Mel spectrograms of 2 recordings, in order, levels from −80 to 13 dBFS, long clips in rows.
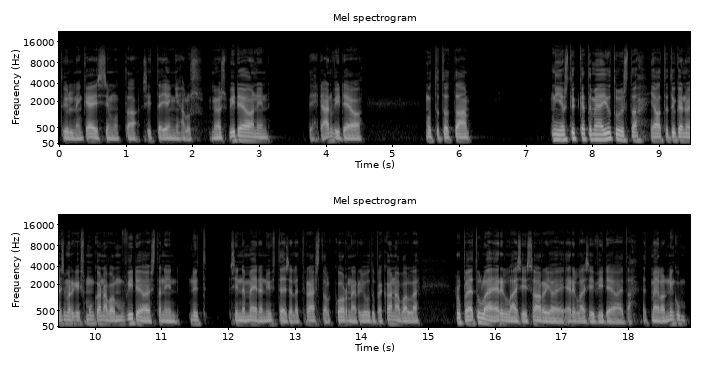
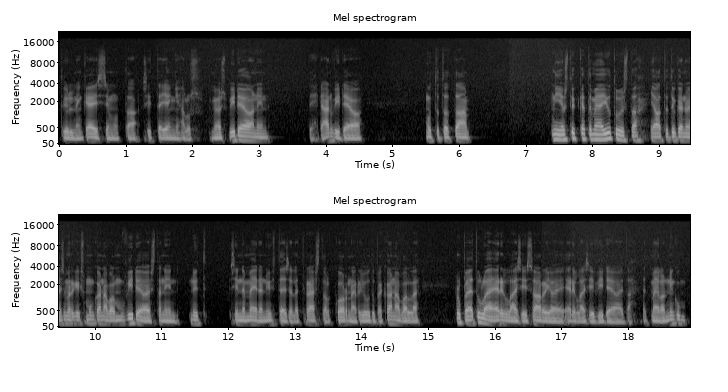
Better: first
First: none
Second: hiss; faint; throughout; 20 dB below the speech

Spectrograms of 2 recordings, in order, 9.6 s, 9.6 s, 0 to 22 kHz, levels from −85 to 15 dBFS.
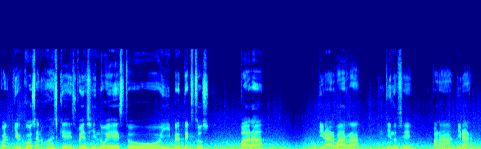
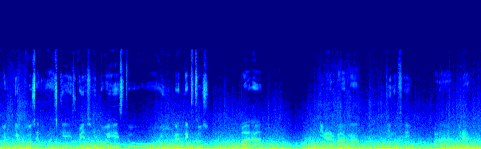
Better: first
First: wind noise on the microphone; occasional gusts; 10 dB below the speech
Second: wind noise on the microphone; heavy; 5 dB above the speech

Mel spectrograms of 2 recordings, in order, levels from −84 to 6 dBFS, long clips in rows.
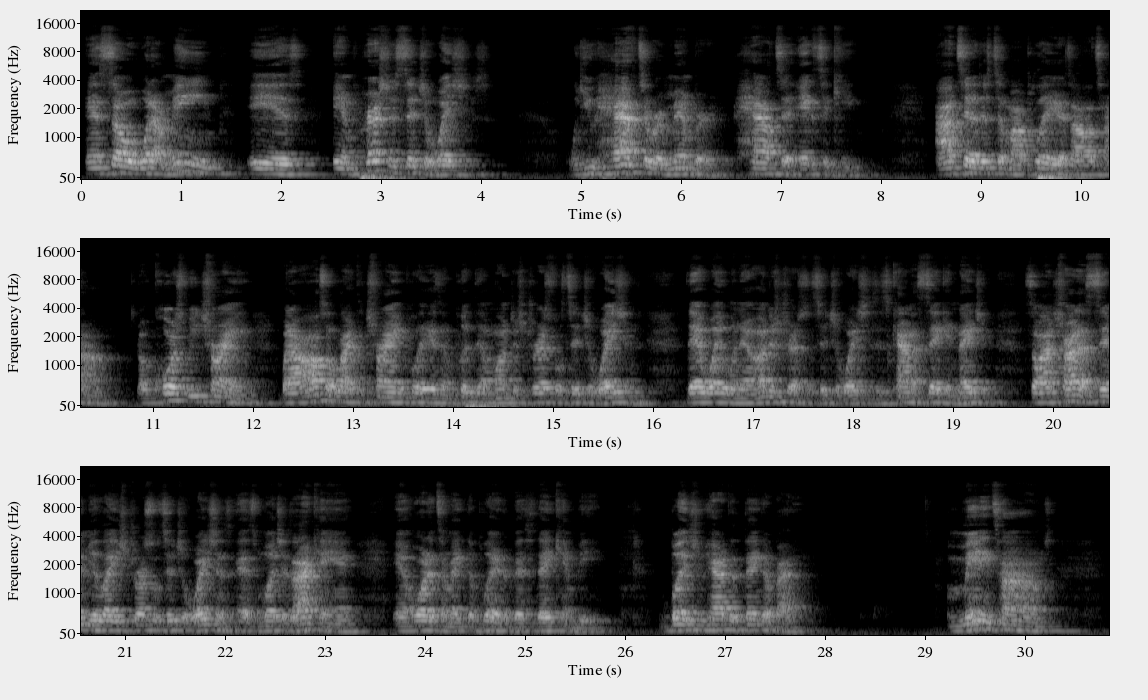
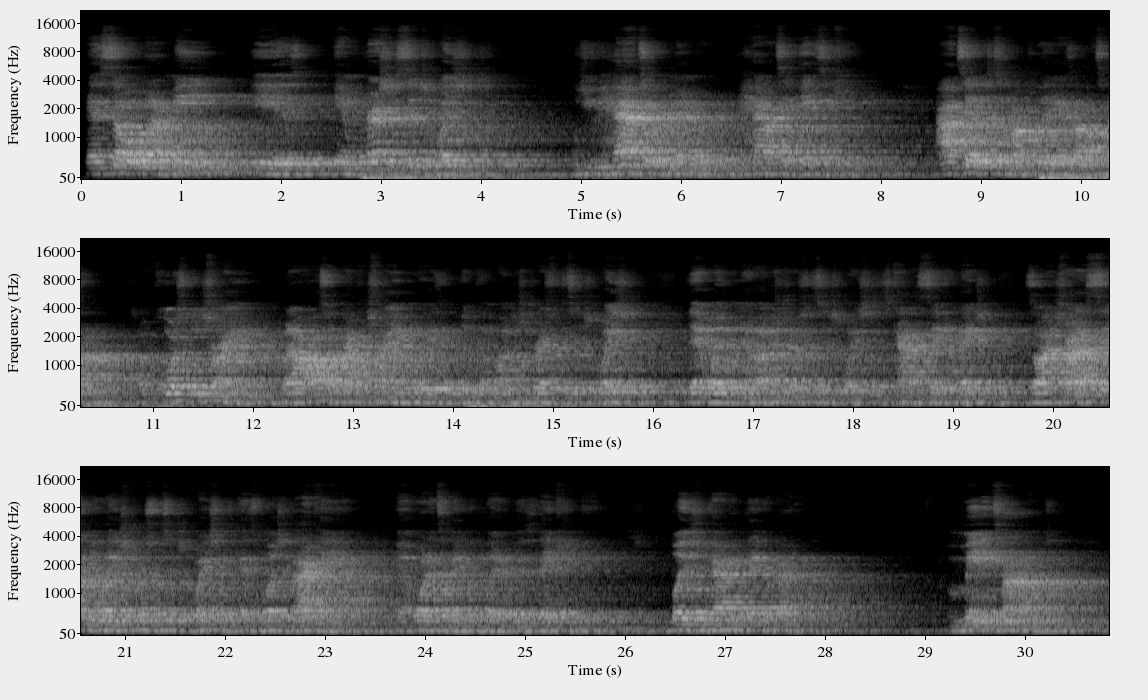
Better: first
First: room echo; slight; dies away in 0.5 s // off-mic speech; far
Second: room echo; strong; dies away in 3 s // off-mic speech; far

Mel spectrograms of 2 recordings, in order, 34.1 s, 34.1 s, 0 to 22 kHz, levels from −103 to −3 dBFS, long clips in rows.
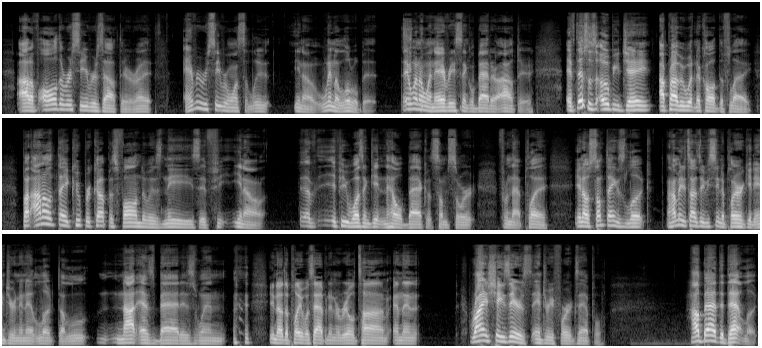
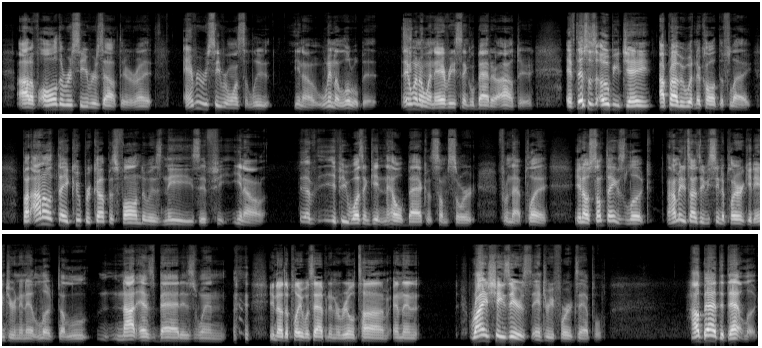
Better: first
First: none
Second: thin; very; fading below 350 Hz

